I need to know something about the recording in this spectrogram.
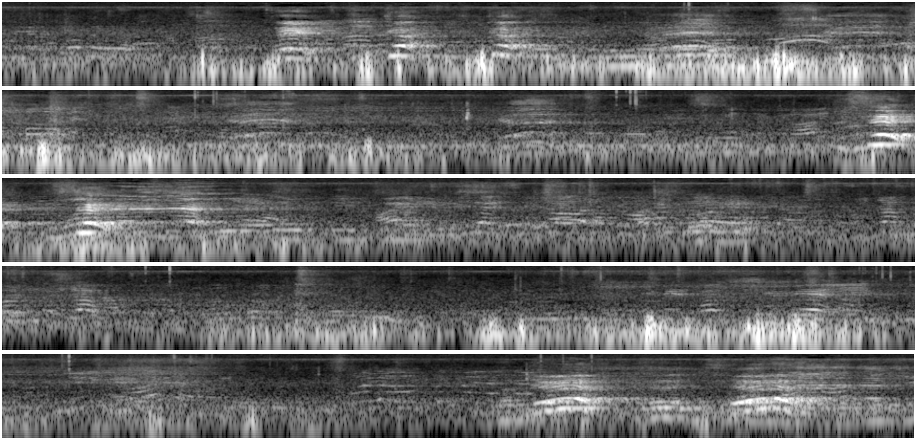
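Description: Young men shout to each other across an open field, heard from a distance.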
